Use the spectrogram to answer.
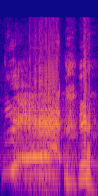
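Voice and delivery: high, loud laughing yeah. Retold or imitated. Boy reacting to the auntie's warning, laughing. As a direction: blurt it through a laugh. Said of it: "I'm like".

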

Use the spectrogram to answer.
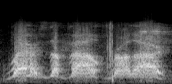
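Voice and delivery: loud, slow threat; menacing shout. Acted. Big brother demanding the belt, loud slow threat.

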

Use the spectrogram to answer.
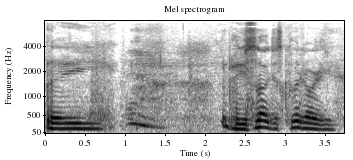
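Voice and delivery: ordinary delivery

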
